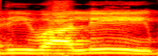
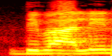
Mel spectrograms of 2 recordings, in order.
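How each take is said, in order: First: The first i vowel is long. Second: The first i vowel is short. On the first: The speaker calls it right. "बड़ी ई लगी है" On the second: The speaker calls it wrong. "दिवाली नहीं आती बेटा कभी भी"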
